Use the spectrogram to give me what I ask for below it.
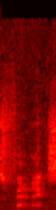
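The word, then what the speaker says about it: Phenex: don't care also technically it's fenex yes it is fenex after the demon from the RS goisha but yes it's Phoenix too Phoenix it's designed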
